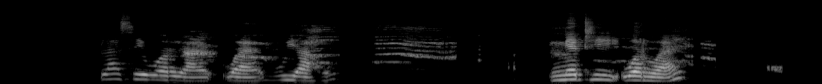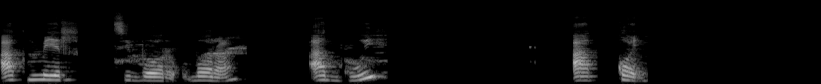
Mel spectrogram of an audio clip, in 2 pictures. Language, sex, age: Wolof, female, 36-49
